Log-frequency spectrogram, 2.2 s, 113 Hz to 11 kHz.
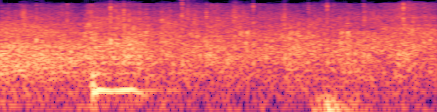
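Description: A show audience claps and cheers for 20-year-olds in a dense, steady wash of applause, with a few short vocal whoops rising briefly above the clapping.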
